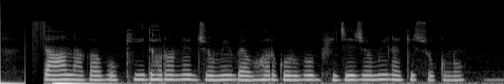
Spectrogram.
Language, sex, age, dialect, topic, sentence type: Bengali, female, 18-24, Rajbangshi, agriculture, question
